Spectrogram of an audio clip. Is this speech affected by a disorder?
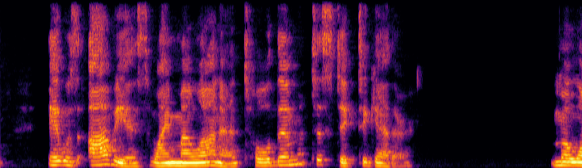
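No.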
